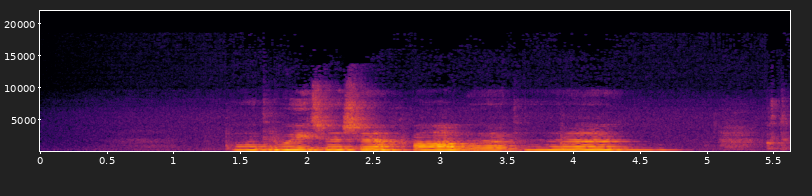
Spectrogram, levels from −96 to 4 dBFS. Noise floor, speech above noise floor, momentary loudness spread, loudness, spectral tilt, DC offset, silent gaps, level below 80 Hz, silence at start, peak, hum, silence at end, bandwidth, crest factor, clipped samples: -63 dBFS; 43 dB; 20 LU; -22 LUFS; -3.5 dB/octave; under 0.1%; none; -84 dBFS; 1.4 s; -4 dBFS; none; 0.05 s; 11 kHz; 18 dB; under 0.1%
